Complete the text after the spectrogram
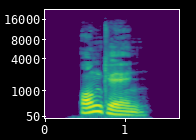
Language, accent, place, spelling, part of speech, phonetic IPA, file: German, Germany, Berlin, Onkeln, noun, [ˈɔŋkl̩n], De-Onkeln.ogg
- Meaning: dative plural of Onkel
